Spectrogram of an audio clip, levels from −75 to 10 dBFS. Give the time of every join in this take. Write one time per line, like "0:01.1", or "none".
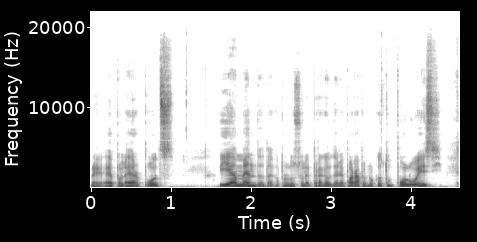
none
